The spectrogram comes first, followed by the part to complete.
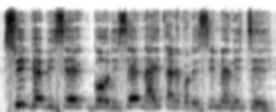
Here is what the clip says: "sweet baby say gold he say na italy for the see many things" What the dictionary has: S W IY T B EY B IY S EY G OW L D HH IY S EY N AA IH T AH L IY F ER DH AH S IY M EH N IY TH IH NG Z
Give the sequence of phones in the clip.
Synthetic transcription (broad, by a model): S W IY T B EY B IY S EY G OW D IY S EY N AA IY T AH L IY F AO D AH S IY M EH N IY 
